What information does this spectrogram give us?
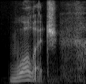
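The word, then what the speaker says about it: Woolwich: I've talked earlier today about the town of Elmyra in the township of Woolitch. I know that's not universally popular. I like dropping that second W.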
